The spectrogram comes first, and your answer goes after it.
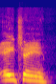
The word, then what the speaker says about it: Achane: All right, Achane.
